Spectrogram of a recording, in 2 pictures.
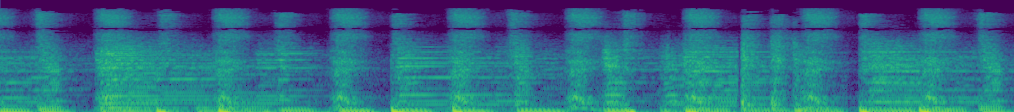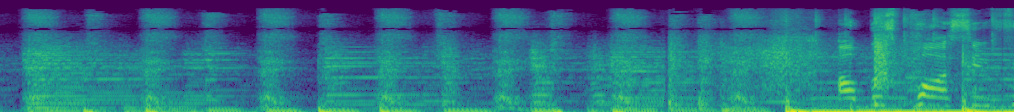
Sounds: music

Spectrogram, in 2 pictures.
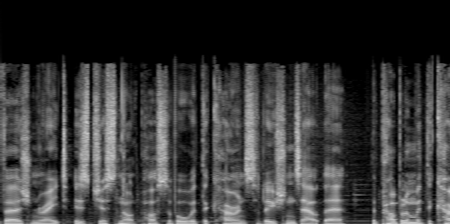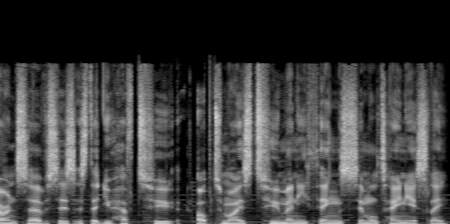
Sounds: speech

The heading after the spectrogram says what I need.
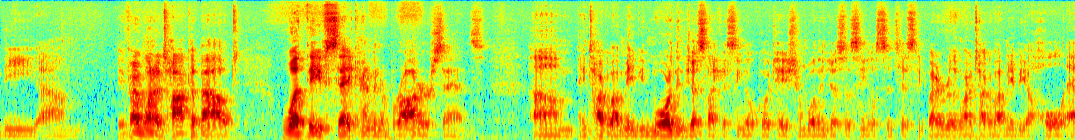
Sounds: speech

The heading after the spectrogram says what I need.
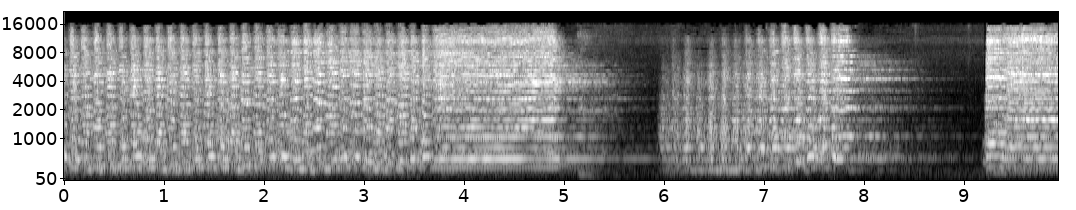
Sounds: music, sound effect

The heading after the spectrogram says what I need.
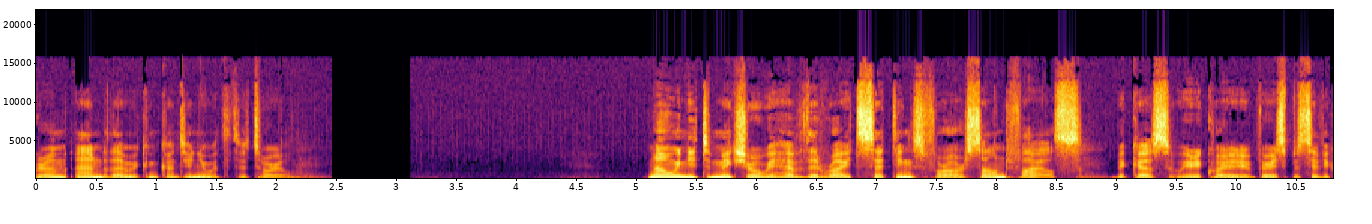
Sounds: speech

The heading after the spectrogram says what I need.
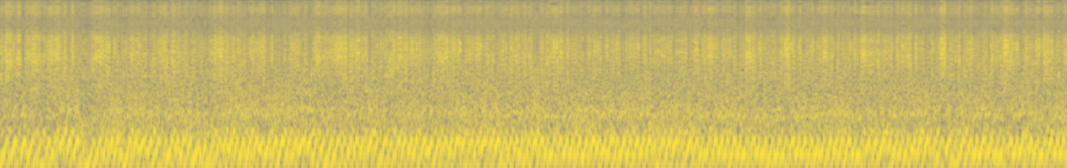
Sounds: medium engine (mid frequency), engine

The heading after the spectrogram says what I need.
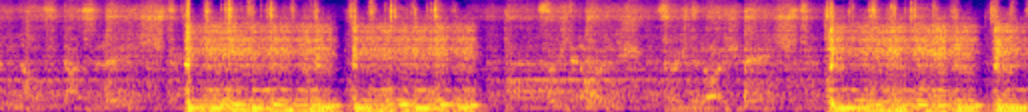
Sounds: music, acoustic guitar, musical instrument, plucked string instrument, guitar

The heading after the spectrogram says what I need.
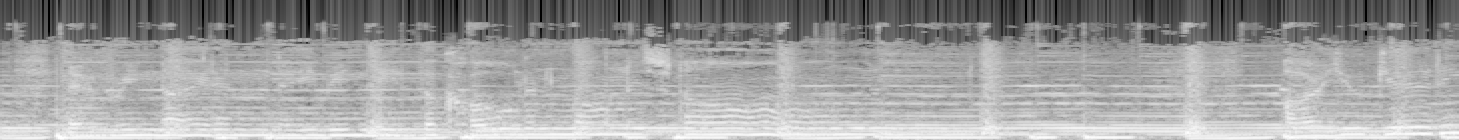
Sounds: music

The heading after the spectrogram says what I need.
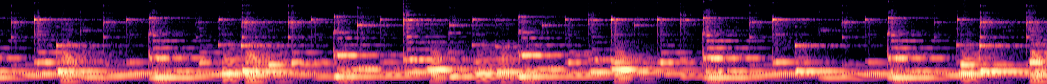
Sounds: music

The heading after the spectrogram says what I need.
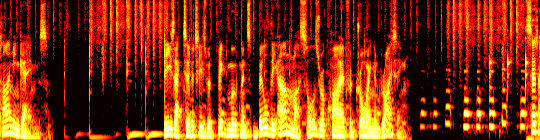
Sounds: speech, music

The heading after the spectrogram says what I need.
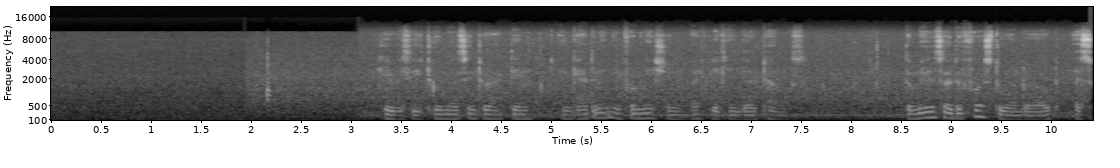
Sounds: outside, rural or natural, speech

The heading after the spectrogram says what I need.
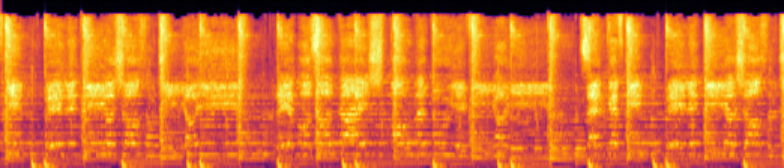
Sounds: music

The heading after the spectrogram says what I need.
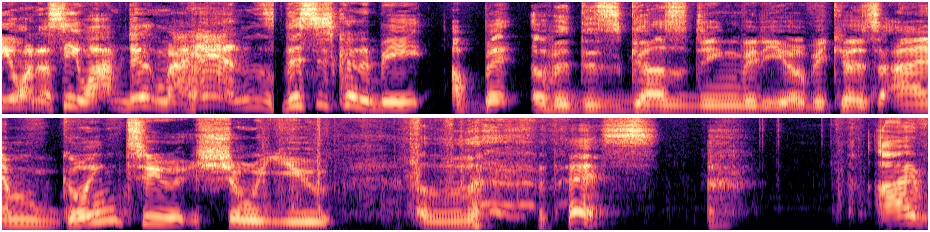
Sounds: speech

